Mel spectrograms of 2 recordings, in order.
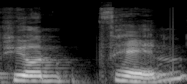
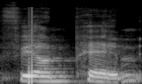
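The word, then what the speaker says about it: Phnom Penh: i don't want to say it wrong H Fon pen Fon pen and I said it right before this live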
